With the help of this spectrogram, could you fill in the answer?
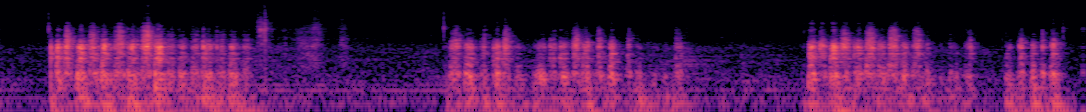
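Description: A coin held in the fingertips scrapes the coating off a thin card "Mystic Riches" scratch-off lottery ticket lying on a table. Three bursts of rapid, dry rasping strokes come through, each separated by a quieter pause with faint lighter scrapes, and the scratching has a papery, mid-to-bright texture.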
